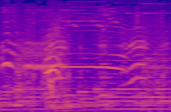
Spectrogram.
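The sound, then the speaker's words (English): A video game chicken clucks and squawks in a quick run of nasal, pitch-bending calls, fairly loud, with no one talking. “That's why you gotta Z-target the chickens.”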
